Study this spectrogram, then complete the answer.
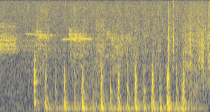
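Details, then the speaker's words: Front wheel raised and shaken by hand on a car with rear drum brakes, checked for a suspected bad right front wheel bearing: quick dull clunks, about four a second, with each shake; loose front wheel bearing. "to side that thing is definitely loose boys"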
